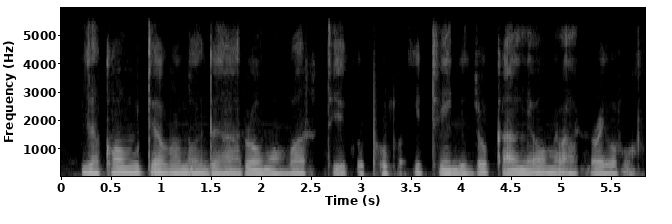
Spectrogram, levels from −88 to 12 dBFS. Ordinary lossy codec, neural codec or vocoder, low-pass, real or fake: none; codec, 16 kHz, 1 kbps, FunCodec, trained on LibriTTS, 50 frames a second; 5.4 kHz; fake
